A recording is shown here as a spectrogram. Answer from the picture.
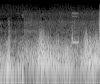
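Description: Wind gusting over the microphone in two swells, with a sharp click near the end.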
